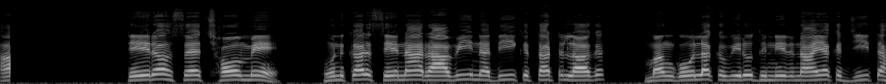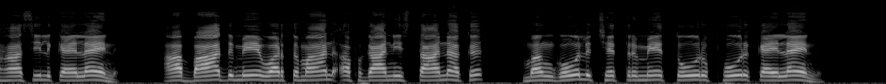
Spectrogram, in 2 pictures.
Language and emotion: Maithili, neutral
